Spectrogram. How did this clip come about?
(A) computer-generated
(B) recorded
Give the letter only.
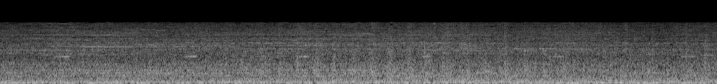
A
